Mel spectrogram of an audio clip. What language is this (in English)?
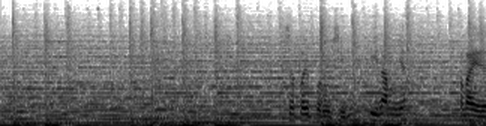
Vietnamese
